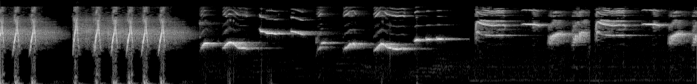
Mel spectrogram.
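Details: Kacer, the oriental magpie-robin, in a contest training song: a run of harsh rasping clicks, then varied whistled phrases with slurred notes and high sharp accents, delivered in rapid bursts.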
